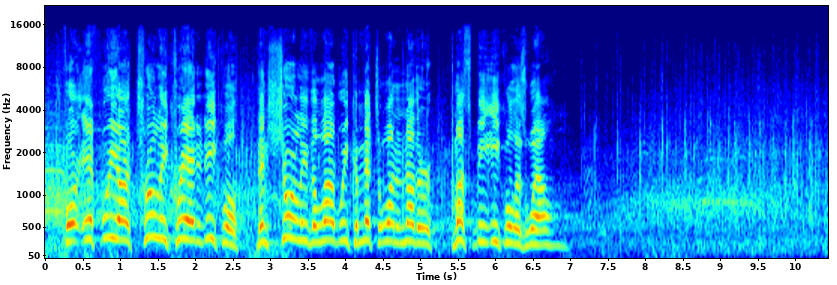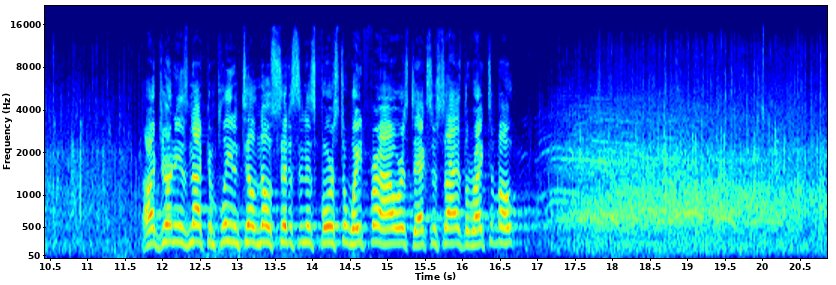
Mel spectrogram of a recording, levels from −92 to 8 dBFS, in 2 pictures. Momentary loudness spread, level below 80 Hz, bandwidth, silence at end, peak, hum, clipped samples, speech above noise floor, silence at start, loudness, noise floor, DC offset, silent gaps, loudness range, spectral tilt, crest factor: 21 LU; -68 dBFS; 15 kHz; 0 s; -6 dBFS; none; under 0.1%; 30 dB; 0 s; -24 LUFS; -53 dBFS; under 0.1%; none; 16 LU; -4 dB/octave; 20 dB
